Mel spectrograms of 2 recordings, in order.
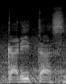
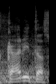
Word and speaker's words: Cáritas: Entonces, es una palabra que viene de latín y es caridad tal cual porque muchas veces confunden caritas, ¿no? Ay, caritas no es cáritas con acento en la por caridad que viene traduciéndose en amor tal cual, literal.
